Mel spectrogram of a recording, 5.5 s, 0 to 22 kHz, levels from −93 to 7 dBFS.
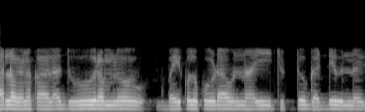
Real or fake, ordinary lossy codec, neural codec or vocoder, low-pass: real; none; none; 3.6 kHz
